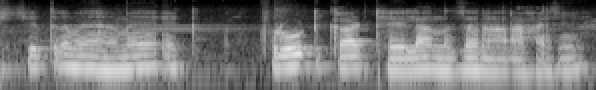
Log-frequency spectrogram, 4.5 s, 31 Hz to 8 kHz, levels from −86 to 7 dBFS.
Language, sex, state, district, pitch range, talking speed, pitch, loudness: Hindi, female, Madhya Pradesh, Bhopal, 110-130 Hz, 160 wpm, 125 Hz, -17 LUFS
